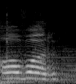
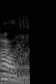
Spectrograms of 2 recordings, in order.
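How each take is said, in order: First: The word is said as two syllables, ow-er. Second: The word is said as one syllable, ar. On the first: The speaker calls it wrong. "આપણે જેને અવર બોલીએ છીએ ને" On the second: The speaker calls it right. "Actually આને અવર નથી બોલાતું, આને બોલાય છે આર"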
